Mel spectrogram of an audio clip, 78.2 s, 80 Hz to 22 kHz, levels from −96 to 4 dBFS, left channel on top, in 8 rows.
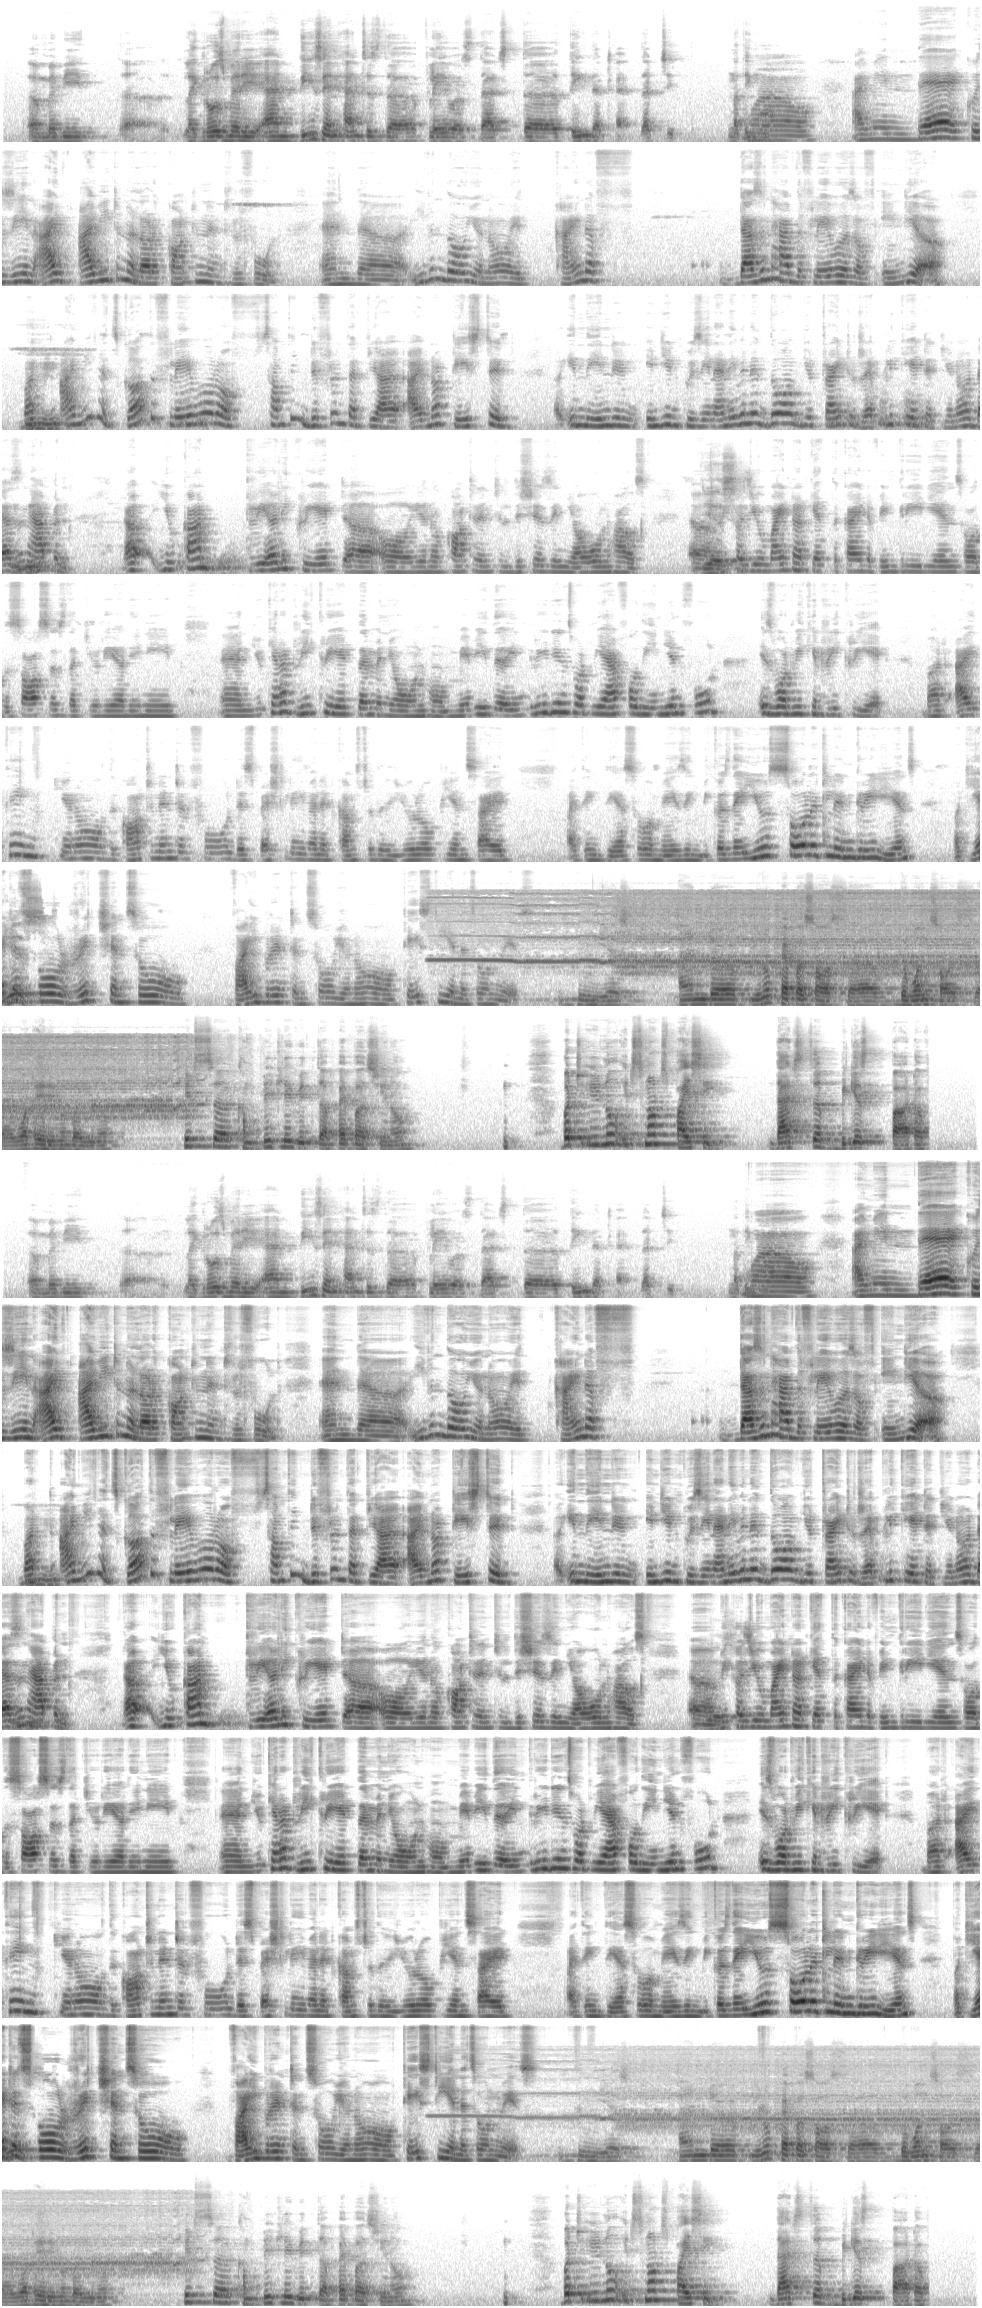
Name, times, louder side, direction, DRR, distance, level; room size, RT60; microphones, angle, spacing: voice 1, 0.3-1.5 1.8-6.7 7.3-7.8 19.8-20.3 21.5-21.6 27.8-28.8 29.4-29.8 31.5-31.6 36.3-36.8 58.7-59.1 64.2-65.1 65.4-69.7 70.3-72.7 73.5-75.8 76.1-77.7, left 3 dB, 35° left, 0.9 m, -32 dB
voice 2, 7.4-8.1 8.5-12.6 13.0-15.1 15.3-15.9 17.0-19.2 19.7-24.7 25.1-30.0 30.5-31.5 31.8-35.8 36.2-46.4 46.7-47.9 48.3-54.0 54.3-58.0 58.4-60.5 61.0-64.0, right 8 dB, 65° right, 0.3 m, -29 dB
sound 1, 62.9-71.9, left 7 dB, 90° left, 2.5 m, -41 dB
head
